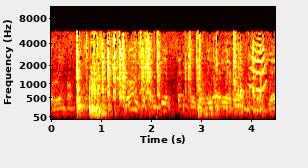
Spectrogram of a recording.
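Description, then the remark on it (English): A door thumps shut, then a metal chain rattles and clinks as it is slid off, followed by the door clicking open again, with a dense stretch of clattering, knocking noises throughout. “I have to shut the door before I can take the chain off.”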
